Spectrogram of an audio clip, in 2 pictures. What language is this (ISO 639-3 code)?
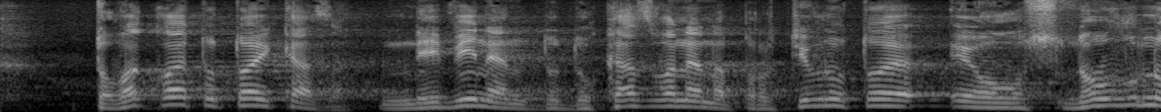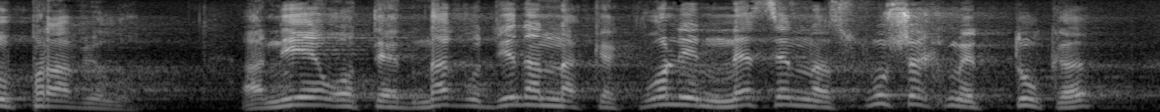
bul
